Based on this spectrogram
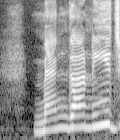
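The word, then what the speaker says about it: manganese: मैगनेट मैगनेट नहीं पढ़ते हैं इसको नहीं तो स्पेलिंग में गलती हो जाता है मैगनेट मैंगनीज कहते हैं मैंगनीज नहीं कहते हैं मैंगनीज इसलिए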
